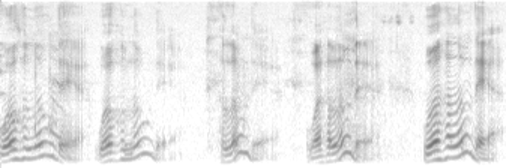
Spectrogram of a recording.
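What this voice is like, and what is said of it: Lotso Hugging Bear voice impression. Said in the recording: “I had molasses from Lotso Hugging Bear.”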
